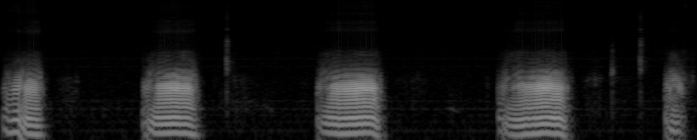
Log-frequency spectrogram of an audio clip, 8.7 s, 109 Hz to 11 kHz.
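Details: 3-year-old Cavalier King Charles Spaniel fast asleep, snoring: loud, tonal, rumbling snores about every two seconds with quiet gaps between breaths.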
